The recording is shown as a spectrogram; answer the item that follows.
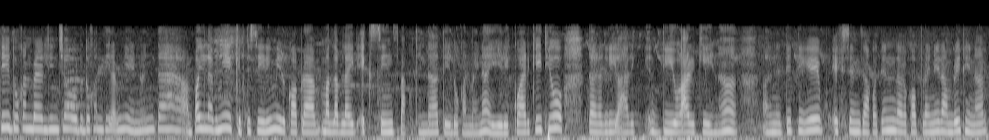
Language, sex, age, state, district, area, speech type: Nepali, female, 30-45, West Bengal, Alipurduar, urban, spontaneous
